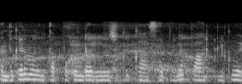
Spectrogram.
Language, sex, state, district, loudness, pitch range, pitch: Telugu, female, Telangana, Nalgonda, -17 LUFS, 195-210 Hz, 200 Hz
